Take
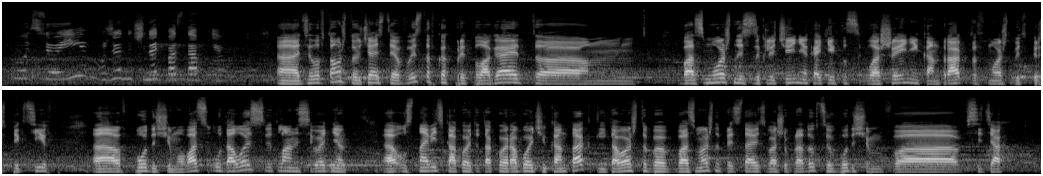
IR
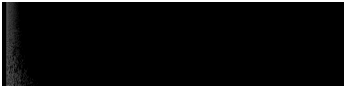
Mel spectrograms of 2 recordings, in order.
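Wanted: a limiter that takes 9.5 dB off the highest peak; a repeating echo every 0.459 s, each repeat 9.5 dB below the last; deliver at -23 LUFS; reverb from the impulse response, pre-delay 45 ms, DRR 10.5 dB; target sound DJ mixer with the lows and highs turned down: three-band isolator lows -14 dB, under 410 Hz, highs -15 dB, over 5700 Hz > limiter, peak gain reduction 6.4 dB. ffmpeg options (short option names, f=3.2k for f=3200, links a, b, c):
-filter_complex "[0:a]alimiter=limit=-14.5dB:level=0:latency=1,aecho=1:1:459|918|1377|1836:0.335|0.111|0.0365|0.012,asplit=2[a][b];[1:a]atrim=start_sample=2205,adelay=45[c];[b][c]afir=irnorm=-1:irlink=0,volume=-12dB[d];[a][d]amix=inputs=2:normalize=0,acrossover=split=410 5700:gain=0.2 1 0.178[e][f][g];[e][f][g]amix=inputs=3:normalize=0,volume=7.5dB,alimiter=limit=-11dB:level=0:latency=1"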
